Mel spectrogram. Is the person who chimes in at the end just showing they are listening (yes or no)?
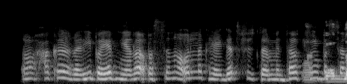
no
